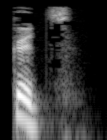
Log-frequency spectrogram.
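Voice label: "goods" British; Business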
